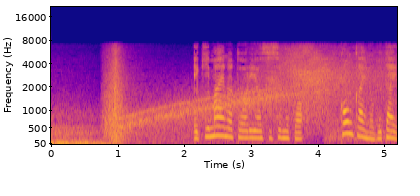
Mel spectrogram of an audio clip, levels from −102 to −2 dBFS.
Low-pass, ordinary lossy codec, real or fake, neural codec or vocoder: 7.2 kHz; none; real; none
